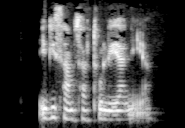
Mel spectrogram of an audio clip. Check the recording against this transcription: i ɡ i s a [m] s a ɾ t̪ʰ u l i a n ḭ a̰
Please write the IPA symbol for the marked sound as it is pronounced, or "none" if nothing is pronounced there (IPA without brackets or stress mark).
m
